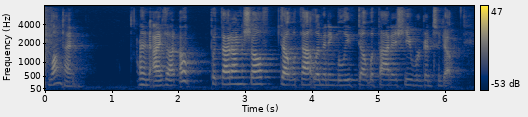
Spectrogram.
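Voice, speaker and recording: Her tone animated, a woman talks at a fairly quick pace with ordinary pitch variation and big swings in loudness, with audible room echo. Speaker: lifestyle vlogger. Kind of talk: casual vlog monologue.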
